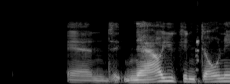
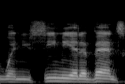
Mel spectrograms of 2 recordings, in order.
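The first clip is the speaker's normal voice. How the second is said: ordinary talk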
